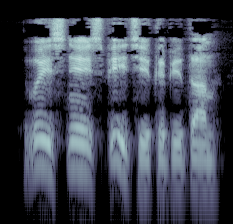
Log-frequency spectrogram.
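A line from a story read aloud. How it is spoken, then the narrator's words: Tired question. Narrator (Russian): устало спросил Сварог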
